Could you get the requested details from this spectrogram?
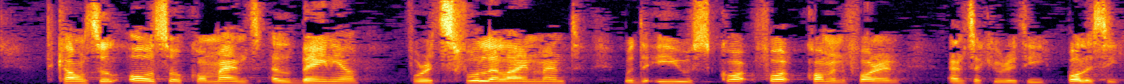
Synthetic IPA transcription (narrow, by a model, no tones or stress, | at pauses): d̪əkãʊ̃nsɪlɔːlsowkʰɔmæ̃ndzælbẽɪnja | fɔɾɪtsfʊlɛlãɪ̃nmɛ̃nt̪ | wɪd̪ːəʔiːjuːz̥ | kʰɔmə̃nfɔɾɛ̃n | ɛ̃nd̪sɛkjuːɾɪt̪ipɔlɪsḭ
